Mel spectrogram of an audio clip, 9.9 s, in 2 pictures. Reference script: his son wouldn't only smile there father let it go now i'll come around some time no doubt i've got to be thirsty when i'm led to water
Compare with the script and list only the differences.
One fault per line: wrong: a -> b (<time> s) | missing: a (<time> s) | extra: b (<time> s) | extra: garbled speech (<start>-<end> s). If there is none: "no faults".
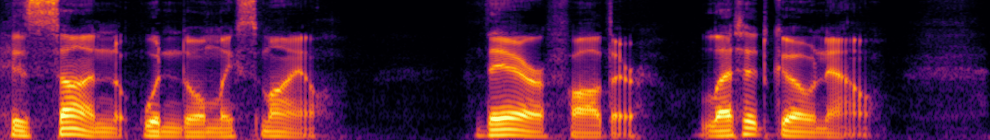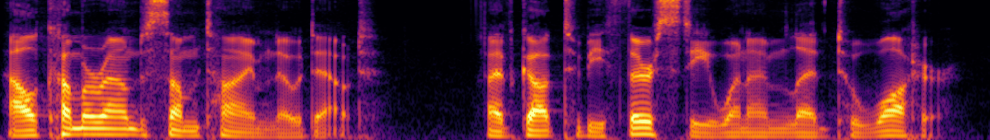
no faults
